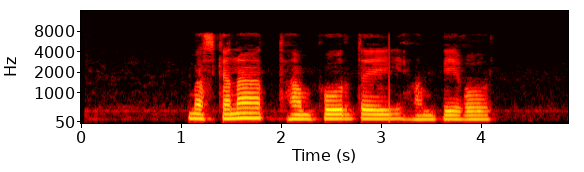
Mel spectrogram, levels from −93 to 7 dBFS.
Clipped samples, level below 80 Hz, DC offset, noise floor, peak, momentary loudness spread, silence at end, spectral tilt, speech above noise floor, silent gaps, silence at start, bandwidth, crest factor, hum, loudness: under 0.1%; -64 dBFS; under 0.1%; -68 dBFS; -8 dBFS; 9 LU; 0.8 s; -7.5 dB/octave; 44 dB; none; 1.1 s; 7.8 kHz; 18 dB; none; -25 LUFS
